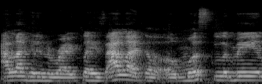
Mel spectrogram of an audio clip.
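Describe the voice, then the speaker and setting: An animated woman at a fairly quick pace, with noticeable background noise. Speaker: podcast co-host. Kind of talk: casual chat. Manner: loud.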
